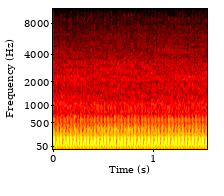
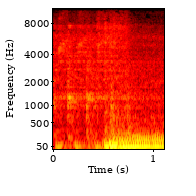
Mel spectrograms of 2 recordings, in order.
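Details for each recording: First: 2002 Saab 9-3 convertible idling, exhaust from underneath: regular low puffing tick about three per second; after readjusting the clamp, small leak remains at the crack in the clamp but much better and less rattly. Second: 2002 Saab 9-3 convertible after readjusting the exhaust clamp, still leaking slightly through a crack in the clamp: brief crank, steady low idle, no rattle, faint leak hiss; much improved exhaust.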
